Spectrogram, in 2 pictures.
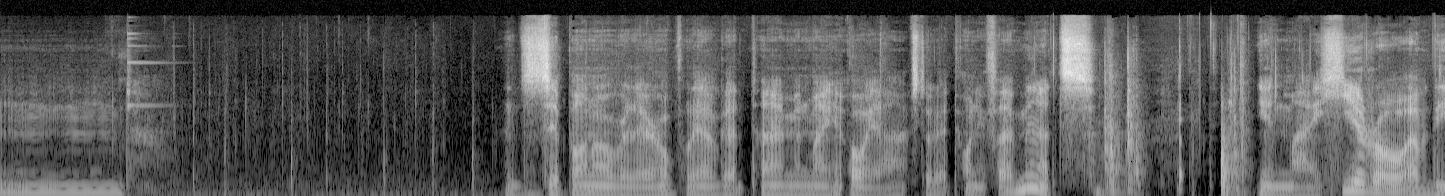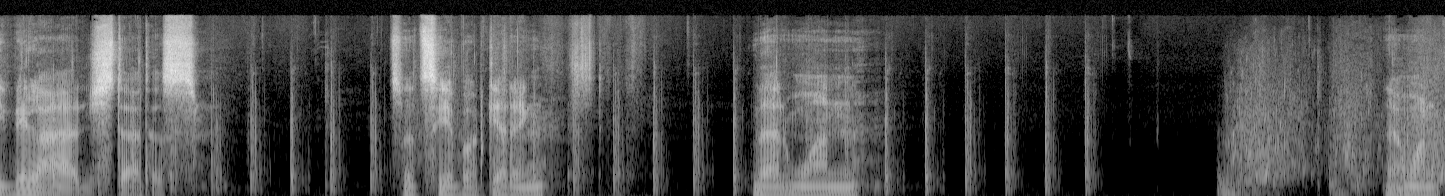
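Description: Footsteps tap on stone steps.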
